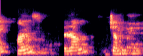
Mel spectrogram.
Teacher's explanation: इसी में अब आगे चलते हैं हम, जिनका प्रयोग तो हम दिन रात करते हैं लेकिन हमें समझ में नहीं आते कि इनको कहते क्या है। देखिए अनुस्वार, अंग, अंग की ध्वनि को अनुस्वार कहते हैं। इसका उच्चारण नाक से होता है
